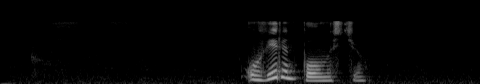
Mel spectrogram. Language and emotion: Russian, neutral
